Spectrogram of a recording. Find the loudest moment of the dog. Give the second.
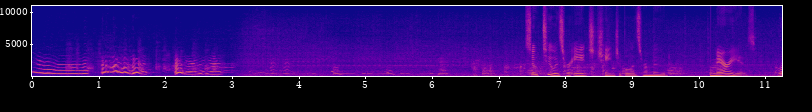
1 s.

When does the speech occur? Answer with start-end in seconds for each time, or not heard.
7.4-11.2.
